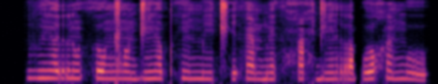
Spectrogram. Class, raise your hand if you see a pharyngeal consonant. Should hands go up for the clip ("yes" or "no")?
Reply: yes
